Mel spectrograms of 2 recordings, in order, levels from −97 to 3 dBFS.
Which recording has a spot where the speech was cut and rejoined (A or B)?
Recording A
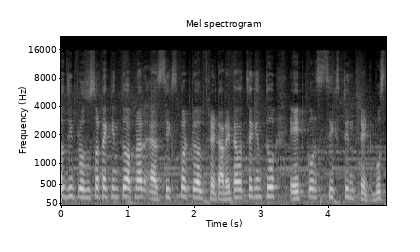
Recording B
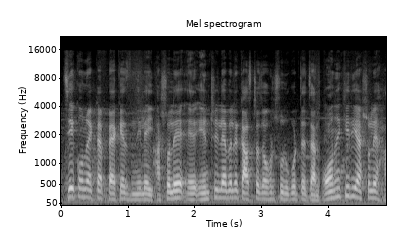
B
